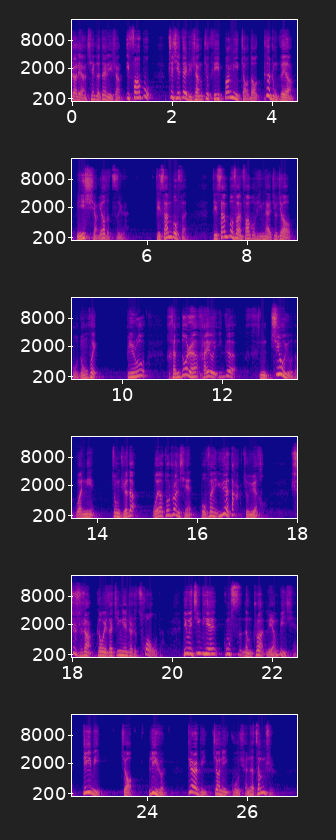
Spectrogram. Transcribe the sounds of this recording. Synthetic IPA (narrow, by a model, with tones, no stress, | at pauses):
ʈ͡ʂə˥˩ljɑ˨˩ŋt͡ɕʰjɛ˥nɡɤ˥˧t̪a˥˩ɪli˨˩ʂɑ˥˧ŋi˥˩fa˥pu˥˩ | ʈ͡ʂɤ˥˩ɕ̬jɛ˥t̪a˥˩ɪli˨˩ʂ̬ɑ˥˧ŋt͡ɕjo˥˩ʊkʰɤ˧˥i˨˩pɑ˥ŋni˧˥ʈ͡ʂɑ˨˩ʊt̪ɑ˥˧ʊkɤ˥˩ʈ͡ʂʊ˨˩ŋkɤ˥˧jɑ̰˥˩ŋni˧˥ɕjɑ̰˨˩ŋjɑ˥˩ʊd̪ə˩t͡sɹ̩˥ɥɛ̰˧˥˦n | t̪i˥˩sa˥npu˥˩fə̰˩n | t̪i˥˩sa˥npu˥˩fə˨˩nfa˥pu˥˩pʰi˧˥ŋt̪ʰa˧˥ɪt͡ɕjo˥˧ʊt͡ɕjɑ˥˩ʊkṵ˨˩t̪ʊ˥ŋxwe˥˩ɪ | pi˨˩ɻu˧˥ | xə˨˩nt̪̬wɔ˥ɻə˧˥nxa˧˥ɪjo˨˩ʊi˧˥ɡə˥˧ | xə˨˩nt͡ɕjo˥˩ʊjo˨˩ʊd̪ə˦kwa˥nnjɛ̰˥˩n | t͡sʊ˨˩ŋt͡ɕɥɛ˧˥d̪ə˧ | wɔ˨˩jɑ˥˩ʊt̪wɔ˥ʈ͡ʂwa˥˩nt͡ɕʰjɛ˧˥nkwɔ˨˩fə˥˧nɥɛ˥˧t̪a˥˩t͡ɕjo˥˧ʊɥɛ˥˩xɑ˨˩˦ʊ | ʂɻ̩˥˩ʂ̬ɻ̩˧˥ʂɑ˥˧ŋkɤ˥˧we˥˧ɪt͡sa˥˩ɪt͡ɕi˥nt̪jɛ˥nʈ͡ʂɤ˥˧˩ʂɻ̩˥˧t͡sʰwɔ˥˧ṵ˥˩d̪ə˩ | i˥nwe˥˩ɪt͡ɕi˥nt̪ʰjɛ˥nkʊ˥ŋsɹ̩˥nɤ˧˥ŋʈ͡ʂwa˥˩nljɑ˧˥ŋpi˨˩t͡ɕʰjɛ̰˧˥nt̪i˥˩i˥pḭ˨˩ | t͡ɕjɑ˥˧ʊ | li˥˧ɻwə̰˥˩n | t̪i˥˧ə˞˥˩p̬ḭ˨˩t͡ɕjɑ˥˩ʊni˧˥ku˨˩t͡ɕʰɥɛ˧˥nd̪ə˧t͡sɤ˥ŋʈ͡ʂɻ̩˧˥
